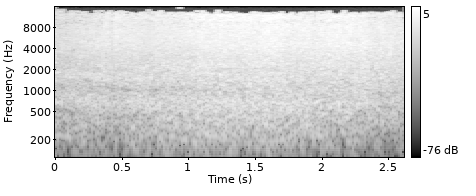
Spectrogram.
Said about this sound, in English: You got the nice white sand, and the ocean is clear blue. It's just a great place to swim. It's warm, and you can hear the surf, and it sounds, we're going to get wet pretty soon.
